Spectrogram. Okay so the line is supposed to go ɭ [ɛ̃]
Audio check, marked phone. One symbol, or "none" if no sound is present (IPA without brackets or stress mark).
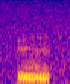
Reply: ə̃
